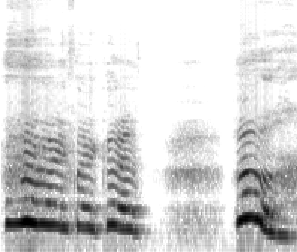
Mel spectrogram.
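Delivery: mid-yawn, high and loud. Real, not acted. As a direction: yawn the words out. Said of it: "apologize for the yawning".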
